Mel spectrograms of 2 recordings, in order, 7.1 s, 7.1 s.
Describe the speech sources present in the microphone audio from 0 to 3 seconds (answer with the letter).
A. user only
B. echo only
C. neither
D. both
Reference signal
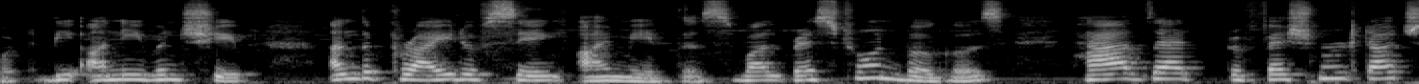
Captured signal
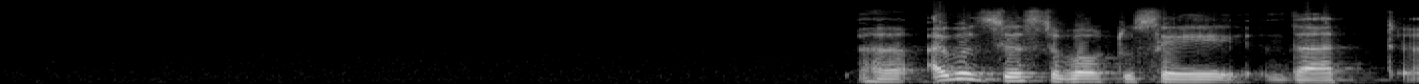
C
